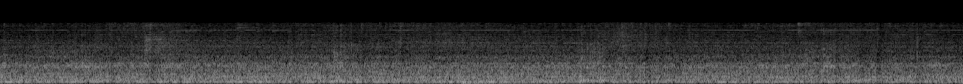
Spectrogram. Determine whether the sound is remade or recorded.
recorded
